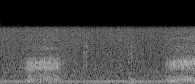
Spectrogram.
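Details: Two soft snoring breaths about three seconds apart over a steady room hum; ordinary snoring.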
